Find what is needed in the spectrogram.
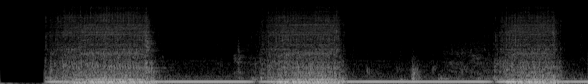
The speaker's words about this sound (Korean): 재봉틀 돌아가는 소리가 바쁘게 들리고 있습니다. 이곳은 경기도 부천시 소사지역자활센터입니다.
